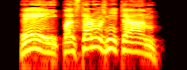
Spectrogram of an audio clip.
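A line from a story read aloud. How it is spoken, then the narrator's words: Yelling. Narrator (Russian): заорал он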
